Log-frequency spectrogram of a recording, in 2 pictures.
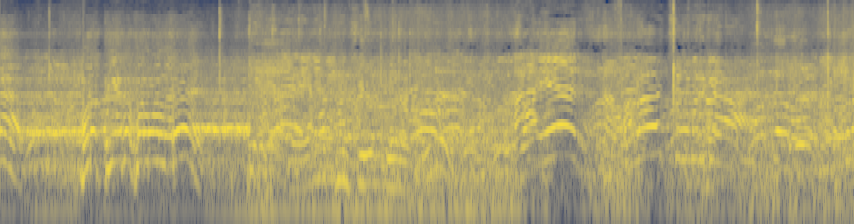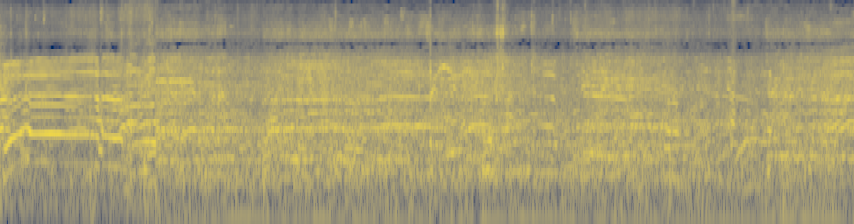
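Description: A large crowd of men shouts and chatters outdoors.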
